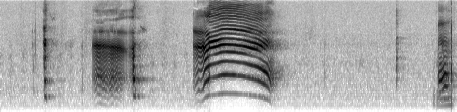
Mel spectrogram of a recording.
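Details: Infant boy lying on his mat with hiccups, possibly still hungry: short fussy cries and one sustained wail with quiet gaps between, crying and hiccuping at once.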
